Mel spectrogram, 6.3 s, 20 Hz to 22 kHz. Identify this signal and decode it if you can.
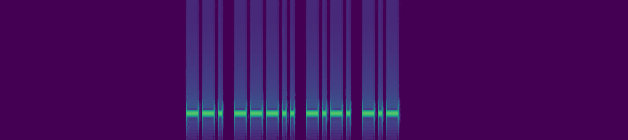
Morse code, heard as a keyed tone, about 30 wpm, 700 Hz. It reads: G8CK
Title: DXCC-100 Call Signs - 4 Characters - Repeated 3x - 30wpm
